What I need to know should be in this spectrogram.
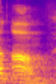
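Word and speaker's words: I'm: मैं बात कर रहा हूँ, आम टॉकिंग, नॉट आई एम या फिर आई एम नहीं, आम टॉकिंग, वेल आई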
